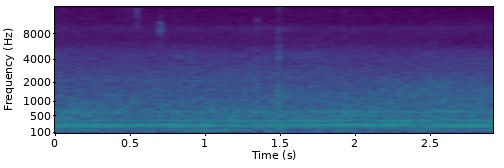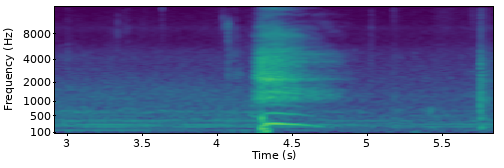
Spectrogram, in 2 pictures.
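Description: A small plastic toy clicks down onto a plastic surface.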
